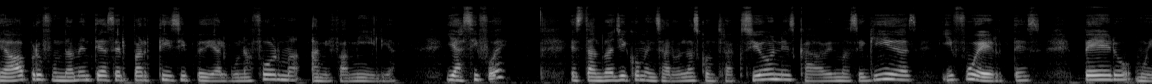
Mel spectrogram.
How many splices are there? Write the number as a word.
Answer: zero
